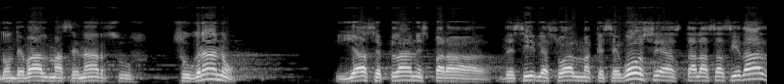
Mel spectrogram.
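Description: A fairly high male voice in a solemn tone, fairly slow, with ordinary pitch variation and music in the background. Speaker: preacher. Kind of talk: sermon. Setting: church. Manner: earnest, solemn pastoral delivery, unhurried and reverent; rising, warm exhortation building to a closing benediction.

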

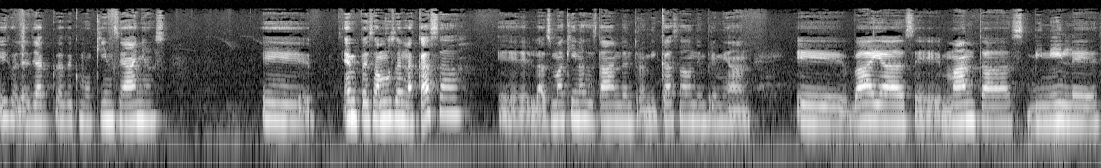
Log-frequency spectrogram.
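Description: A woman at a very slow pace, with long, frequent pauses. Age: 20s. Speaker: call center worker. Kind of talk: interview.

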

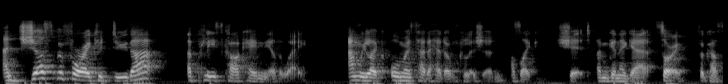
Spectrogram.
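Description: A woman speaks with an English accent. Her pace is very fast. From England. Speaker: telescope operator, astronomer. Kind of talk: casual interview. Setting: video call.

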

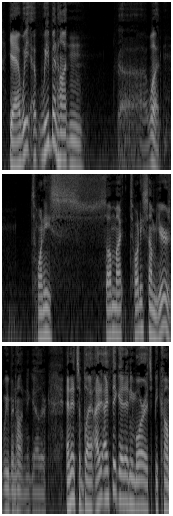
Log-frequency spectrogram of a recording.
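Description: A man with an ordinary speaking voice, fairly slow in pace, with lively intonation. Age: 50s. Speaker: hunting pro staffer, co-host. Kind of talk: casual radio chat. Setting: radio studio.

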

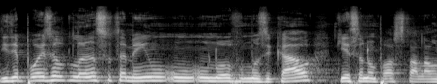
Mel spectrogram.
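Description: A man speaks at a fairly high pitch with a dark, mellow tone. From Brazil, southern Minas Gerais (Itajubá). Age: 30s. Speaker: theatre actor and producer. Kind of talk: radio interview.

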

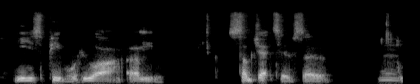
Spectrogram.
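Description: A man with a London accent, recorded with a dry, close sound and no echo. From south-east London. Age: 20s. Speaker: hospital admin assistant. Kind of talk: casual chat.

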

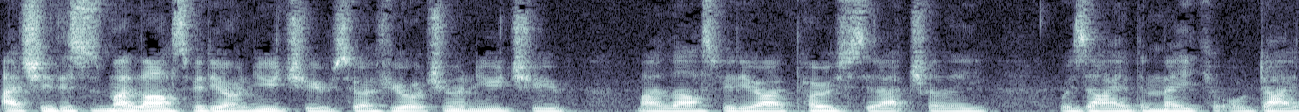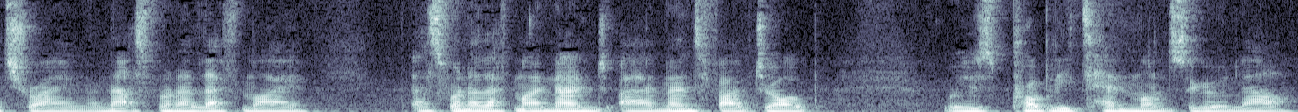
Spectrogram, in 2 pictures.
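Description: A man's fairly low, somewhat breathy voice at a fairly quick pace, monotone and flat in intonation. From Australia. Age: 20s. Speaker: footballer and podcaster. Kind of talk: solo personal monologue. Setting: filmed solo recording. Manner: unscripted, hesitant with fillers.

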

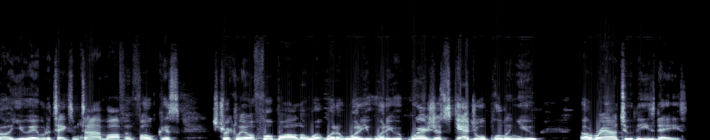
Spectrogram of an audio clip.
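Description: Animated in tone, a man speaks at a very fast pace. His pitch is high. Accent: Southern US. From Louisiana. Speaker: podcast host. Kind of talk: casual chat.

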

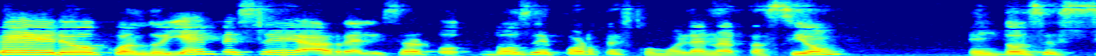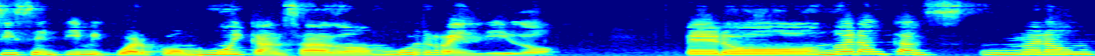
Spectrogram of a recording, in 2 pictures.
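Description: The pace runs fairly slow. It is a plain, everyday voice, with ordinary pitch variation. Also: woman. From Peru, Tarapoto (San Martín, Amazon region). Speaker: cyclist and swimmer. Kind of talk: radio interview. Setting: video call.

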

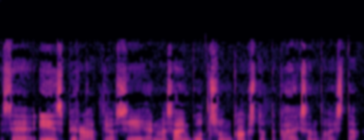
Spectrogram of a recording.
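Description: A woman speaks at a very slow pace. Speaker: singer-songwriter and violinist. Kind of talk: casual chat. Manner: animated.

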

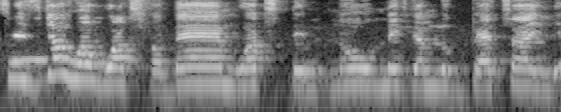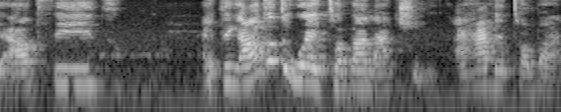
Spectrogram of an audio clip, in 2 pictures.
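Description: A woman with ordinary pitch variation against noticeable background noise. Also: fairly high pitch for a woman, moderate pace. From Nigeria. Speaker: youtuber and podcaster. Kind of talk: casual chat.

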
